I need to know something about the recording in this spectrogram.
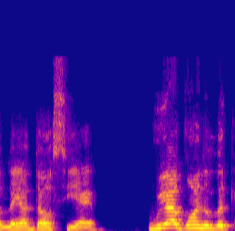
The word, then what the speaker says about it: Laodicea: I'm going to pronounce this word as I was told by a minister Laodicea.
